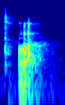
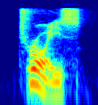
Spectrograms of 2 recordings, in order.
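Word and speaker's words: Troyes: It's I think it's pronounced the same way as they say three. Ah, Twa. Yeah. Troy's.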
